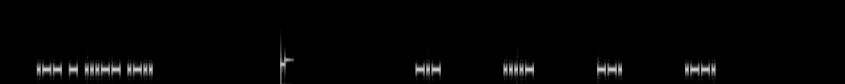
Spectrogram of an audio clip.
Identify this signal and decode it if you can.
Morse code, heard as a keyed tone, about 44 wpm, spaced as for 19 wpm, 700 Hz. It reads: WT3L K4GP
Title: USA Call Signs - 8x Character Spacing - 45wpm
